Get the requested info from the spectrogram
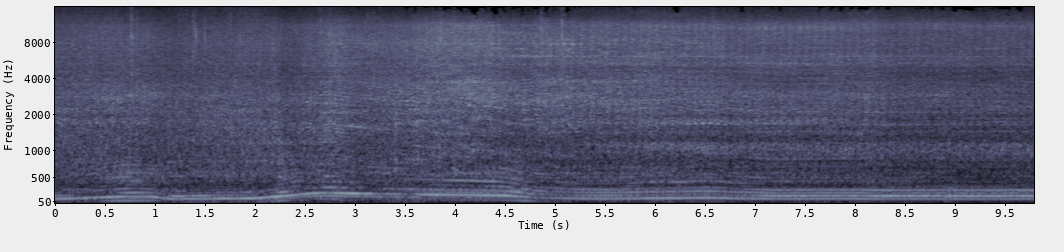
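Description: Lamborghini Murcielago V12 engine blipped twice, a short rev about half a second in and a longer held rev from about two to five seconds, then settling back to a steady idle.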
